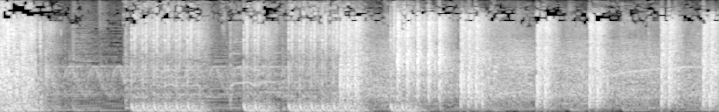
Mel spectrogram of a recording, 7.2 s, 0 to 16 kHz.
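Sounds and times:
heavy machine-gun fire during a police shootout: 1.3 - 7.1.

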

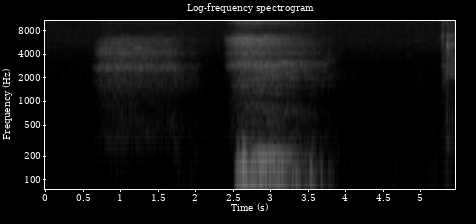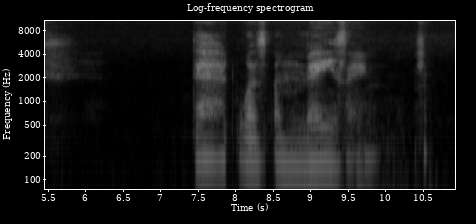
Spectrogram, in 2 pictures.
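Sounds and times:
slow deep breathing: 0.6 - 4.0, 5.3 - 6.4
speech: 7.5 - 10.6.

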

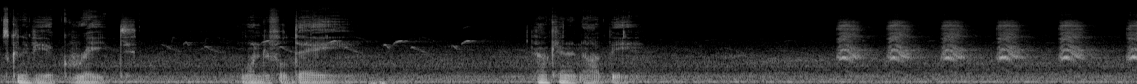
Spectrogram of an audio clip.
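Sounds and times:
speech: 0.0 - 1.3, 2.4 - 3.7, 5.4 - 6.4
low hum: 0.0 - 11.3
crow cawing: 8.4 - 11.3.

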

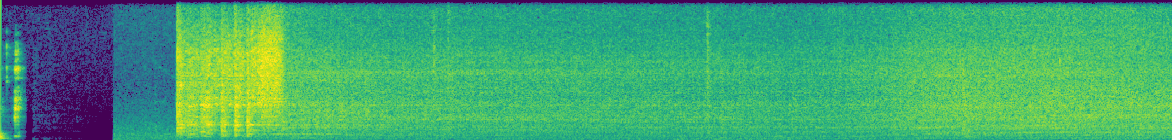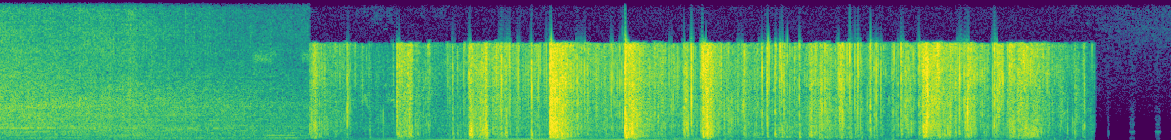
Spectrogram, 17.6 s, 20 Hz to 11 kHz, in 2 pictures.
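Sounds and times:
speech: 0.0 - 0.2
pickup truck engine rumbling while parking: 0.9 - 17.0
quick run of footsteps approaching: 11.1 - 17.0.

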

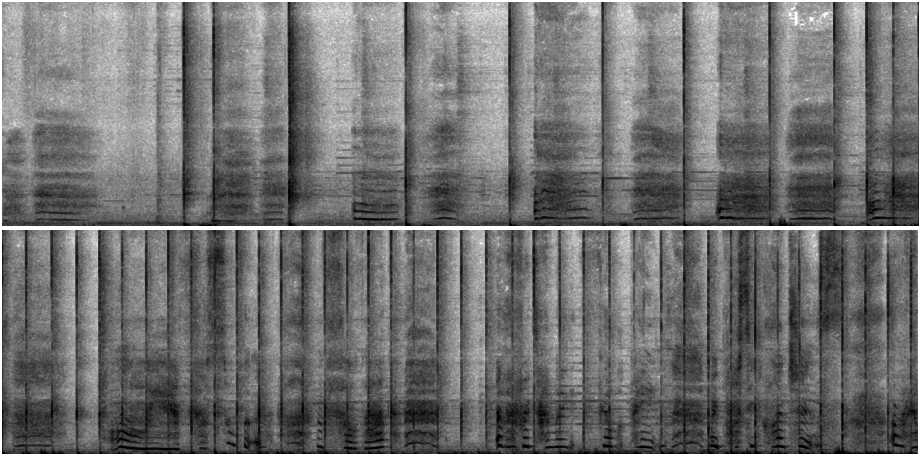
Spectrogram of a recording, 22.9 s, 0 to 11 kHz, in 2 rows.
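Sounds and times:
hand slapping bare breasts: 1.9 - 22.9
person gasping and making breathy vocal sounds: 2.6 - 3.7, 6.7 - 13.8, 14.7 - 15.5, 16.2 - 17.1, 19.7 - 20.4, 21.9 - 22.6.

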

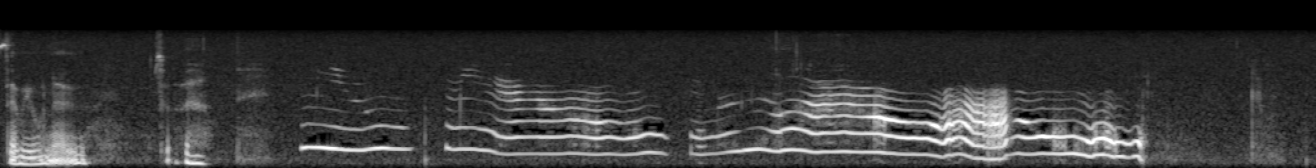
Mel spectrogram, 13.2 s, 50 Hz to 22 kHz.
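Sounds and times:
speech: 0.1 - 1.0, 1.6 - 2.2
cat meowing: 3.0 - 11.5.

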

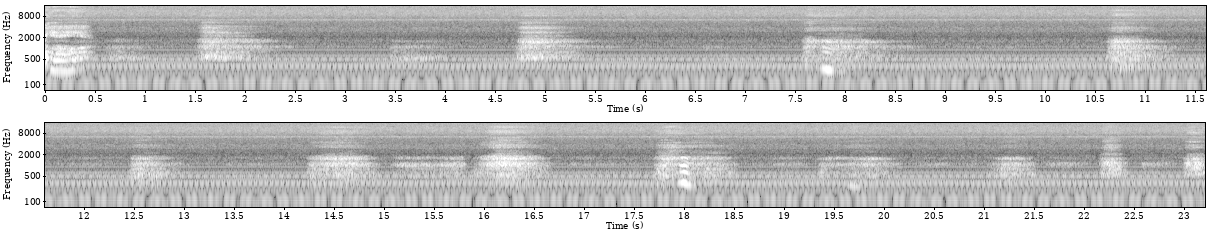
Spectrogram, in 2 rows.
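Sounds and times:
low steady hum: 0.0 - 23.2
deep breathing while inhaling gas: 0.6 - 2.6, 3.4 - 5.9, 10.6 - 23.2.

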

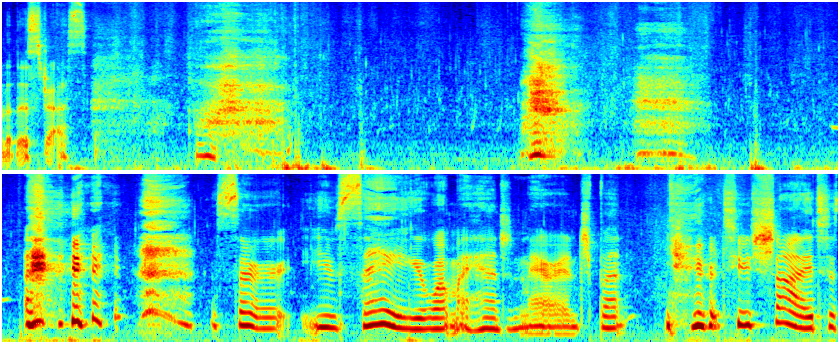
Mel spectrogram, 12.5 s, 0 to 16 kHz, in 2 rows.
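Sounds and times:
spring water pouring and splashing as someone washes mud off: 0.1 - 9.5
speech: 0.2 - 2.3, 3.9 - 4.4, 6.4 - 12.5.

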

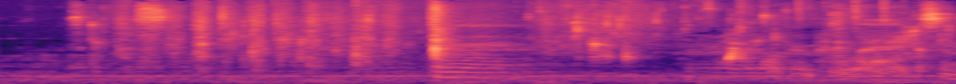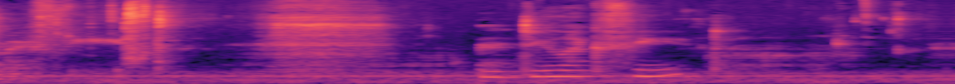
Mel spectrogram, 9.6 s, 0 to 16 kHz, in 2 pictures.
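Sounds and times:
bath water draining: 0.3 - 5.9, 8.9 - 9.5
water splashes and gurgles: 0.4 - 5.8
speech: 7.5 - 8.5.

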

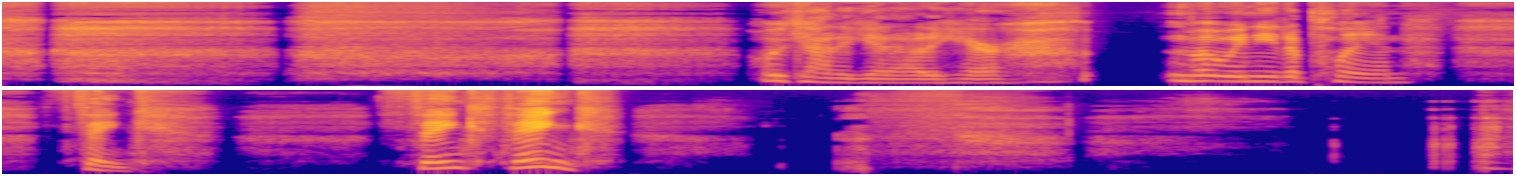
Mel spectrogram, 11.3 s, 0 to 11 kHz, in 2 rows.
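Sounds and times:
panicked heavy breathing from a frightened person: 0.0 - 2.8, 5.3 - 7.1, 8.0 - 10.5
speech: 2.8 - 6.4, 7.2 - 8.0, 8.8 - 9.1.

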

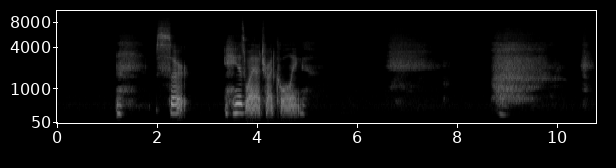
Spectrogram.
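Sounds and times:
speech: 1.2 - 2.6, 3.4 - 5.1
person leaving a voicemail taking a deep breath: 6.6 - 7.7, 8.7 - 10.7.

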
